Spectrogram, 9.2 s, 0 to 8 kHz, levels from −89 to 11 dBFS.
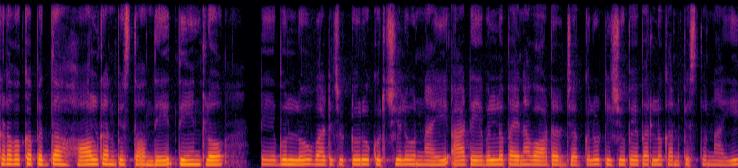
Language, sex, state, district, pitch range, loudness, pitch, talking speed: Telugu, female, Andhra Pradesh, Guntur, 195-205 Hz, -17 LUFS, 200 Hz, 135 wpm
